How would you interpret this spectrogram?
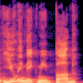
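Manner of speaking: usual speaking voice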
